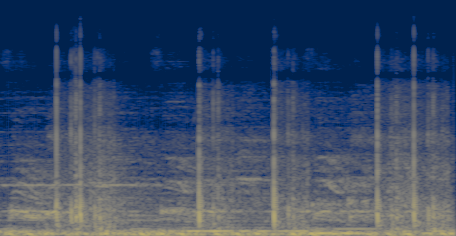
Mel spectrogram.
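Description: Fireworks going off: about seven sharp bangs at uneven intervals, over a steady low rumble, with music playing underneath.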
